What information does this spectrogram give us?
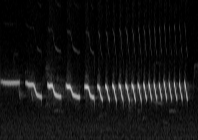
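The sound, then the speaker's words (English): A field sparrow sings a sweet, high whistled song alone: a few slow, drawn-out notes that quicken into a fast, even trill, like a bouncing ball coming to rest. “Maybe it has a bright white ring around its eye, like this field sparrow.”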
